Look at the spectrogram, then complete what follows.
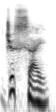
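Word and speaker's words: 十歳: For 10 years old, it is jussai.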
